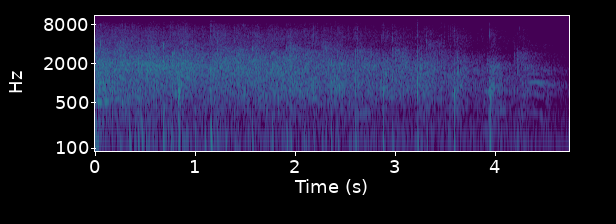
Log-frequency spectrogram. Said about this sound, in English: If you're thankful this morning that Jesus saw you, would you just give God a hand clap of praise this morning?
